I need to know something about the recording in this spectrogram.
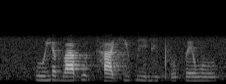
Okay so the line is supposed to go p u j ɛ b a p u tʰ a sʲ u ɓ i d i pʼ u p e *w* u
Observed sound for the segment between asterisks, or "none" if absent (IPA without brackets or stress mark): w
